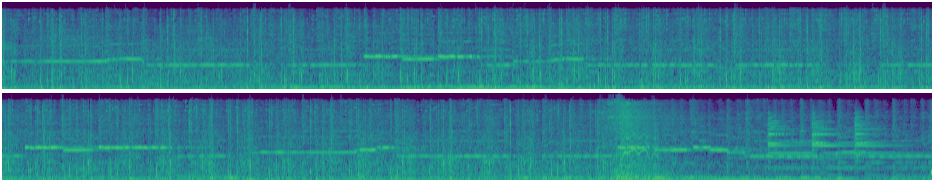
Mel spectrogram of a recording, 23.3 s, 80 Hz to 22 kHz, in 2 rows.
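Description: A horse gallops in the video game The Witcher 3 with a fast, steady clip-clop of hooves. Sustained tones and chimes ring above the hoofbeats.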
